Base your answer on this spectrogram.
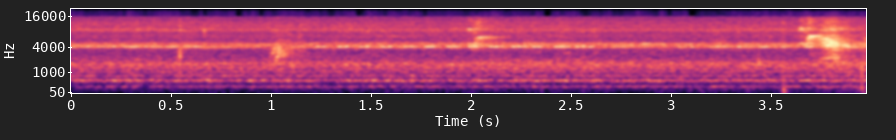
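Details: Steady droning buzz of bees with harmonic bands, a few quick ticks, and a burst of sharper noise at the close.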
